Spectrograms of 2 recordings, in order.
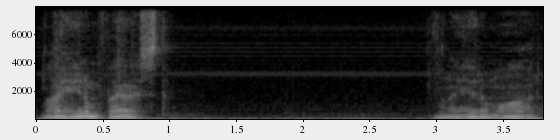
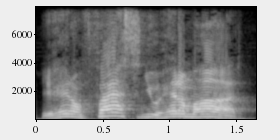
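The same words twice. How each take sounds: First: Much softer, calm memory; quiet recollection. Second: Higher, louder barked order; father yelling. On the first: Real, not acted. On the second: Retold or imitated. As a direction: drill the lesson in, shouting. Father orders son to fight.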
